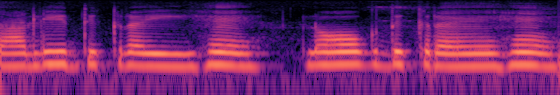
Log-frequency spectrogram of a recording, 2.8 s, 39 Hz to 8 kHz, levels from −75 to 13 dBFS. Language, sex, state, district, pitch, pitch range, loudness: Hindi, female, Madhya Pradesh, Bhopal, 210 Hz, 200-220 Hz, -15 LUFS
